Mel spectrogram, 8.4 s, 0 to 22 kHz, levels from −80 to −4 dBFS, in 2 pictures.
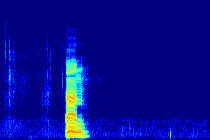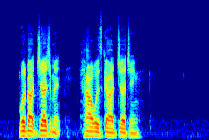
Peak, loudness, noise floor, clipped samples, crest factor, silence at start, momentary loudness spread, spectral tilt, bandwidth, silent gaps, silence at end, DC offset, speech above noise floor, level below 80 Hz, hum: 0 dBFS; -18 LUFS; -66 dBFS; under 0.1%; 22 dB; 1.3 s; 14 LU; -5.5 dB/octave; 13 kHz; none; 1.4 s; under 0.1%; 48 dB; -64 dBFS; none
